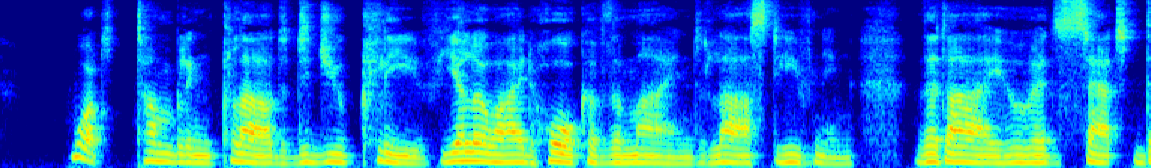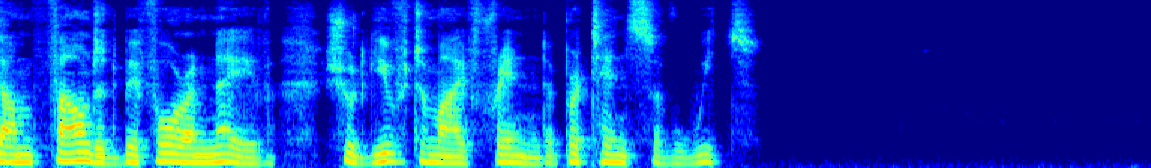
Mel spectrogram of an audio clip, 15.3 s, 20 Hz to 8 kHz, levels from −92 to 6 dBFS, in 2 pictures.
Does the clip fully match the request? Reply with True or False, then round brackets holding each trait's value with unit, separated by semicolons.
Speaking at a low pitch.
True (130 Hz)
